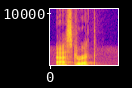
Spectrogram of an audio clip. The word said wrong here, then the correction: asterisk: I'm sorry, asterisk. – Okay, well, so two things just happened there. At first, you said asterisk without an S, and then you said asterisk with an S.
